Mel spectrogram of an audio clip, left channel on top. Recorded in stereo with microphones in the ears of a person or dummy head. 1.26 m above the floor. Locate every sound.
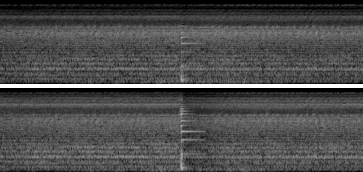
0.0 s a drone: 5° right (ahead or behind)
1.8 s a guitar: 55° right (ahead or behind)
